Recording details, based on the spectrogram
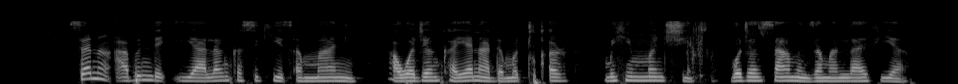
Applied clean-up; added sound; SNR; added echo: neural mask model DeepFilterNet 3.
